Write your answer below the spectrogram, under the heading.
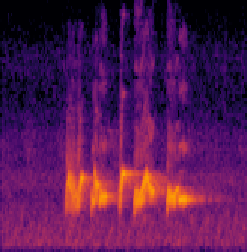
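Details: A single one-second phrase from a female red-whiskered bulbul calling the male during breeding season, five connected warbling whistles ending in a drawn-out falling note, set against faint background hiss.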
